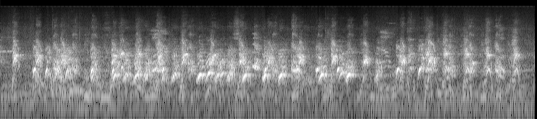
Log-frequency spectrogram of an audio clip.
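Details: Excited, continuous barking from a Border Collie during agility training at Vale do Sol, Guapimirim, dense rapid barks running almost unbroken for ten seconds.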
